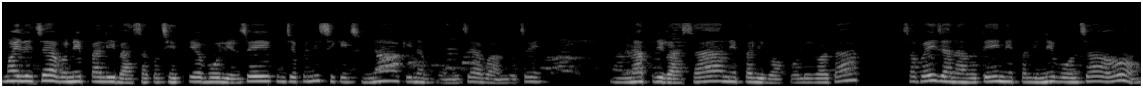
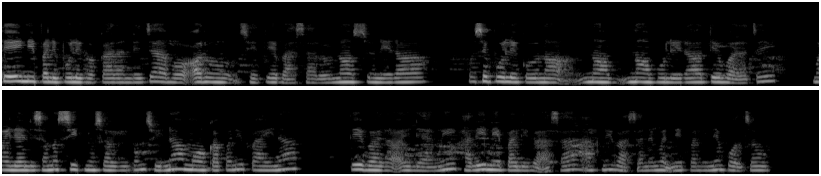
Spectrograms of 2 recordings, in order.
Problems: background sounds at intervals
